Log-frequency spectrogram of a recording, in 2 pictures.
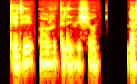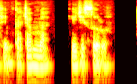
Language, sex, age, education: Igbo, male, 15-29, tertiary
